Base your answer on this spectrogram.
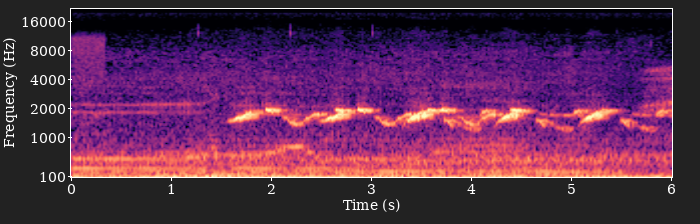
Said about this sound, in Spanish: Los silbidos volvieron.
